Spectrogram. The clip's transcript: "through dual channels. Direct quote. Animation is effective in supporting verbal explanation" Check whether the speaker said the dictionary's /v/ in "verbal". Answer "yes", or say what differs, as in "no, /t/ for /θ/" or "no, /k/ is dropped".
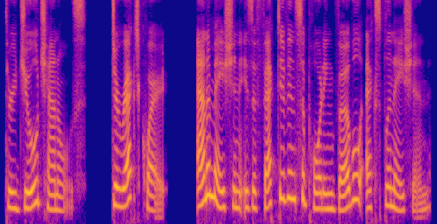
yes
